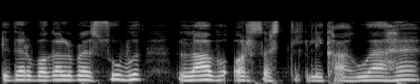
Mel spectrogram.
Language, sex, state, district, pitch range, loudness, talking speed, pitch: Hindi, male, Jharkhand, Deoghar, 190-210 Hz, -16 LUFS, 130 wpm, 205 Hz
